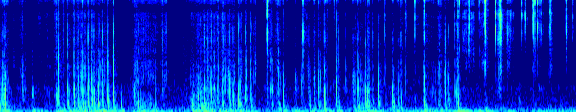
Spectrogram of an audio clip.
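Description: Long acrylic nails and fingertips scratch and rub the elastic ribbed waistband and soft fabric of green cotton-blend fleece sweatpants lying flat on a fur rug. Soft, hissy rubbing swells give way to quick, dry scratching strokes with bright crackly edges. It ends in a run of sharp nail flicks.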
